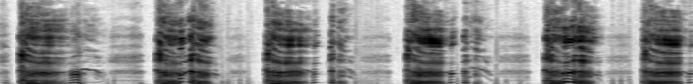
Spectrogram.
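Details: Uncontrollable, really bad barking night cough: six loud, harsh, hoarse coughs about a second apart, each followed by a short noisy breath.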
